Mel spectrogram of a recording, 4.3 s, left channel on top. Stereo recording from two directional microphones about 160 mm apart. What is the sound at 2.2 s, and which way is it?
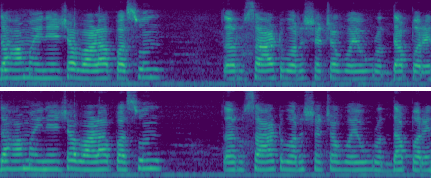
Speech, 90° right.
